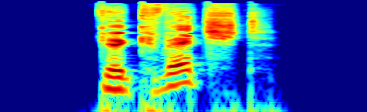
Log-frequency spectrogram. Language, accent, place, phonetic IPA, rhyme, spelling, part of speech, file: German, Germany, Berlin, [ɡəˈkvɛt͡ʃt], -ɛt͡ʃt, gequetscht, verb, De-gequetscht.ogg
- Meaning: past participle of quetschen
